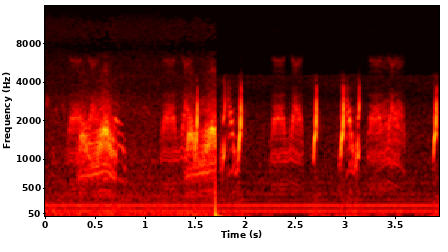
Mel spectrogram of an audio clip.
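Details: Quail lure call for hunting: coarse grating phrases followed by quick, sharp rising chips, singly and in pairs, roughly once a second over a low hum.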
